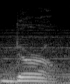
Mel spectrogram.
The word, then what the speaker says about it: Daryl: he plays durl and it's spelled D e r l e it's not darl it's durl please get that right load up the church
